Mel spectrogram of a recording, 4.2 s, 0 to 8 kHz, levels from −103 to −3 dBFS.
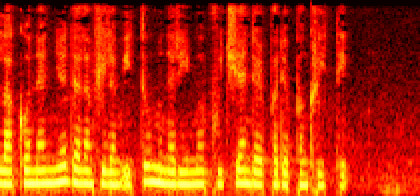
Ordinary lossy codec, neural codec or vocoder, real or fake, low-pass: AAC, 48 kbps; none; real; 7.2 kHz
